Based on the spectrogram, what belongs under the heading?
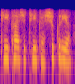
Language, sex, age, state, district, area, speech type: Kashmiri, female, 30-45, Jammu and Kashmir, Bandipora, rural, conversation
